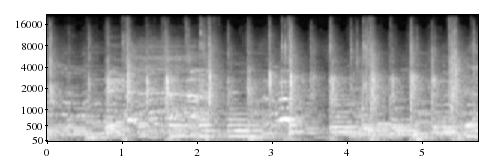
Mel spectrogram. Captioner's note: choir clapping rhythmically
